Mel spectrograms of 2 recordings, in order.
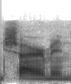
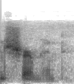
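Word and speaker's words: Scheirman: about final note here it's not being Shireman who did this it's Ben Sherman is how you pronounce his name flux 88 com please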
